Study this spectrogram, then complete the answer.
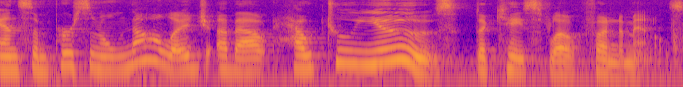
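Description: At a fairly slow pace, a woman's voice moves through very wide pitch swings. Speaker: conference presenter. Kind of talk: lecture. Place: stage. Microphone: lapel.

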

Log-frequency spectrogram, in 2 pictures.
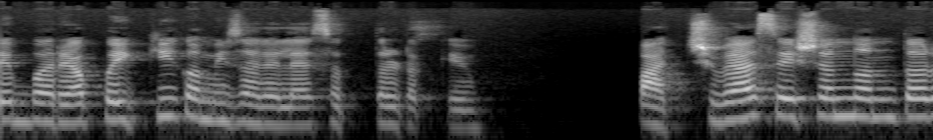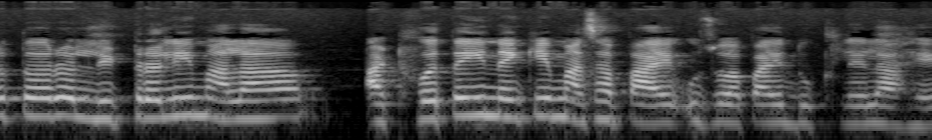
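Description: A woman with an ordinary speaking voice, fairly high pitch and ordinary pitch variation. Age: 40s. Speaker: patient. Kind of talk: testimony.

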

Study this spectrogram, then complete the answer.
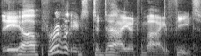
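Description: Over clear background noise, a man with a fairly high pitch speaks at a fairly slow pace, his pitch varying in an ordinary way. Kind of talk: amateur video-game voice impressions. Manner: growling, menacing.

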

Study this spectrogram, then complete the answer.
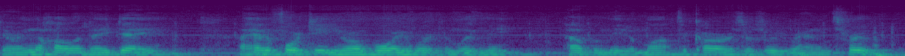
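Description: With noticeable background noise and audible room echo, a man speaks fairly quickly at a medium pitch in a monotone, flat intonation. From Vermont. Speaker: resident speaking at council meeting. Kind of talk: public comment.

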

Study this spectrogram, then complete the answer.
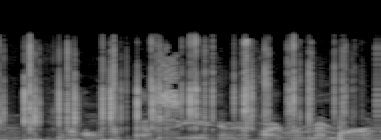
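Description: This is a woman's voice. She is whispering. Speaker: ASMR content creator. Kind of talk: ASMR video, casual talk to camera. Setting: home recording with close microphone. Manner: whispered. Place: home room. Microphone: studio mic.

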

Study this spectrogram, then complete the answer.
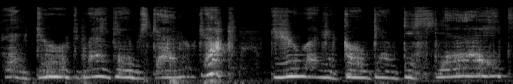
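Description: In a put-on character voice with an extremely high pitch, the speaker talks at a fairly slow pace.

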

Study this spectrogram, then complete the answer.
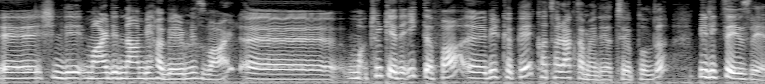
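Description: Here a woman talks at a moderate pace. Her pitch varies in an ordinary way. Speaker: TV show host. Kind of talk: interview. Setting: studio. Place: studio. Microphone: lapel.

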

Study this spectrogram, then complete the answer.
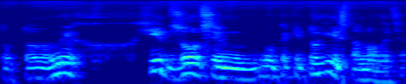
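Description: Lively intonation from a man. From Odesa, Ukraine. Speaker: mechanic. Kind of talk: casual talk to camera, DIY explanation. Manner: slow, hesitant.

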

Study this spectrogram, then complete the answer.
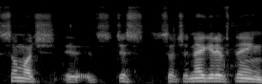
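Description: A man's voice comes through dry with no echo, with light background noise behind it. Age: 40s. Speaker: YouTuber and drone hobbyist; drone hobbyist vlogger. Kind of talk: unscripted commentary video. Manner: animated. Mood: frustrated, concerned. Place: forest.

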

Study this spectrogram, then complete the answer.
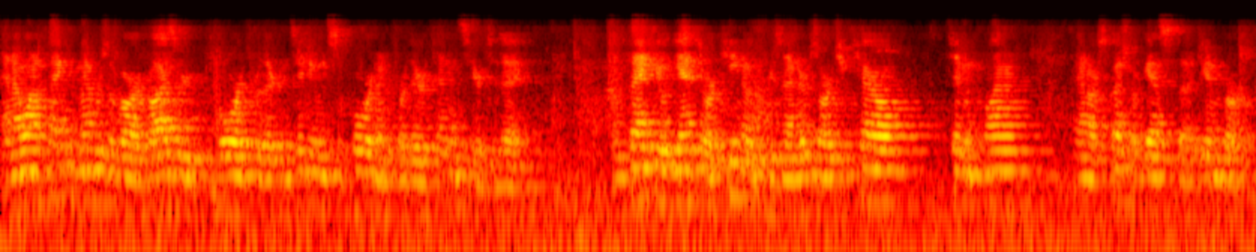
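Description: Talking at a fairly quick pace with fairly even intonation, a man is heard with audible room echo and light background noise. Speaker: conference host. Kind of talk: closing remarks speech. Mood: warm, grateful, light humor. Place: hall. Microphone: podium.

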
